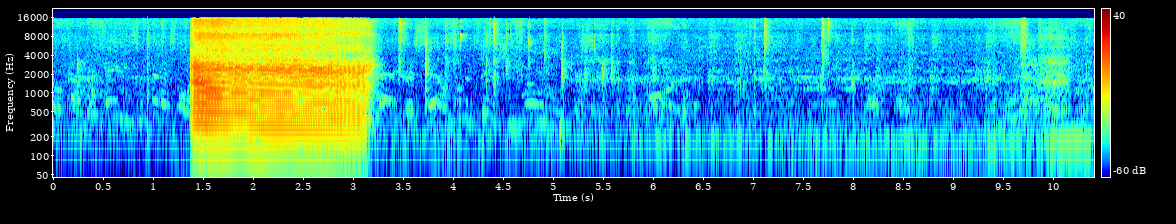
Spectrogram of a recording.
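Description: A fake fart noise made by a man: one long, loud buzzing blast lasting nearly two seconds, starting about a second and a half in, its pitch wavering and sagging slightly as it goes.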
